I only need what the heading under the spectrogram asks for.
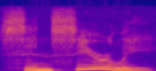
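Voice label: "sincerely", English; SoftKey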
